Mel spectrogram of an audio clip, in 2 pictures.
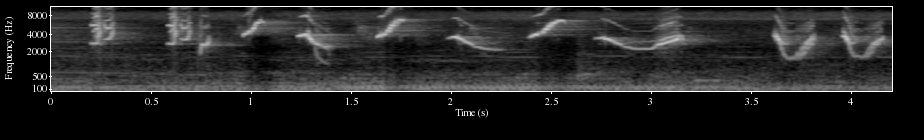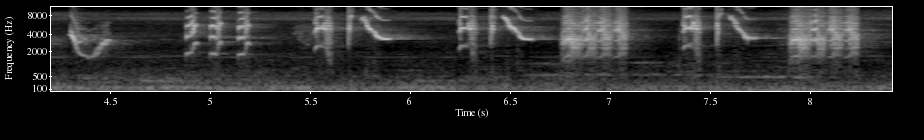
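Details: Melodious long-tailed shrike (cendet) song of clear swooping whistles, rising and falling loops, mixed with sharp chirps and two dense harsh bursts near the end.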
